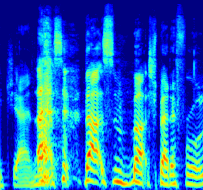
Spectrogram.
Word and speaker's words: Jean: it as Jen if she had a French pronunciation. Yeah. Yes. And then she said, don't worry, just say Jen.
